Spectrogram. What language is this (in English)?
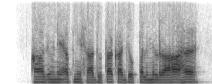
Hindi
